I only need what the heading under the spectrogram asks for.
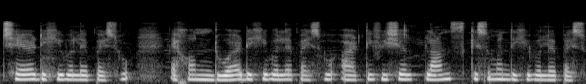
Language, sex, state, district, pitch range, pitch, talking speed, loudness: Assamese, female, Assam, Kamrup Metropolitan, 215-230 Hz, 225 Hz, 125 wpm, -14 LUFS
